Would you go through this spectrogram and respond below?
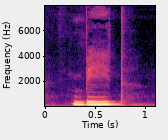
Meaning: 1. to be 2. to be (to exist) 3. used to form past tense forms of verbs with past participles 4. used to form future tense forms of verbs with infinitives
- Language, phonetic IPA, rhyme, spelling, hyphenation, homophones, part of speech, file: Czech, [ˈbiːt], -iːt, být, být, bít, verb, Cs-být.ogg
